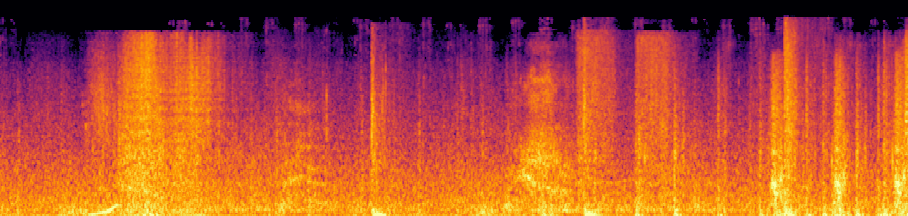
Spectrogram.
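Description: Running footsteps crunch on dry leaves and stone.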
